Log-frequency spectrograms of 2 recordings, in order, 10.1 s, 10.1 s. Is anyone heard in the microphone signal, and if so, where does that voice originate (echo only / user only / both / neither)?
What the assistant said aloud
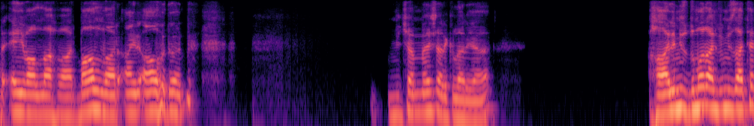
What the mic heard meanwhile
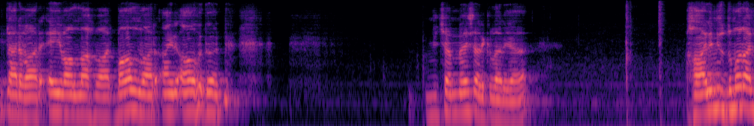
echo only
